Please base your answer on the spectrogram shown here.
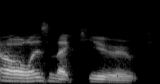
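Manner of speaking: patronizing, snooty, condescending tone. Retelling how a woman came up while the speaker signed autographs, mimicking a condescending tone. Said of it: "Type of like condescending".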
